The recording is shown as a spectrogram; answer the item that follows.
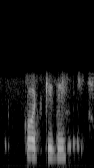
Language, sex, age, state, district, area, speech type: Manipuri, female, 30-45, Manipur, Imphal East, rural, conversation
